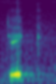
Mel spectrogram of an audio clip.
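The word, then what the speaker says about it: thích: Then, if you want to say, I like licking pussy, you say, Tôi take Liam Long. Like take. It's THIC, but CH, but it's pronounced take.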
